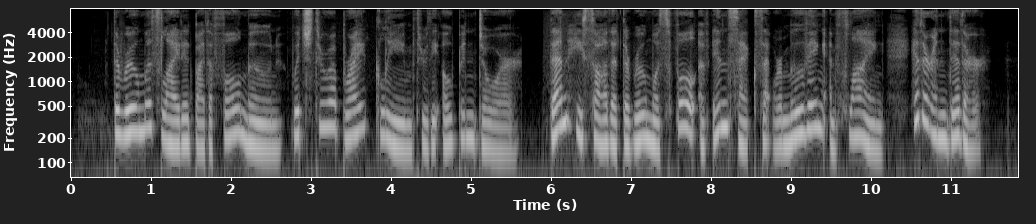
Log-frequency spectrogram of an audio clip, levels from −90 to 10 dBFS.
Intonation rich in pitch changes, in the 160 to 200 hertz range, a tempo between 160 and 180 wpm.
Yes: wide, 5.9 semitones; high, 190 Hz; average, 175 wpm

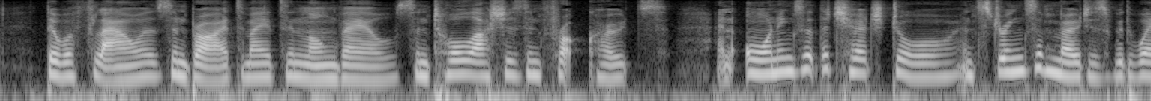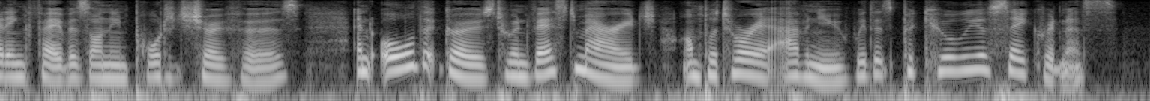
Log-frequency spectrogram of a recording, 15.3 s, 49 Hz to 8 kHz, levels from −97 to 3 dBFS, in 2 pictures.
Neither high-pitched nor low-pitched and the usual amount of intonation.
Yes: medium, 170 Hz; average, 4.0 semitones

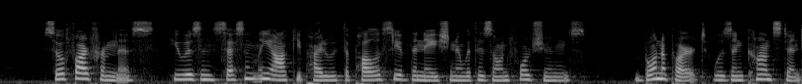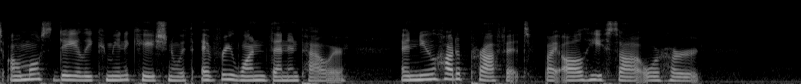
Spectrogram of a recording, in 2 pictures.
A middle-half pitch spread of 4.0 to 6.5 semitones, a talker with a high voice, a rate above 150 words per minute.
No: average, 2.7 semitones; high, 195 Hz; average, 160 wpm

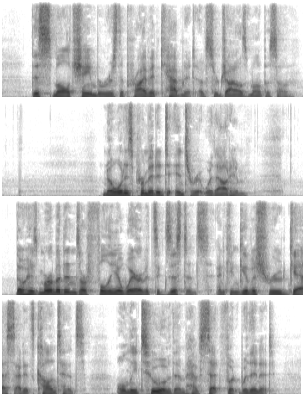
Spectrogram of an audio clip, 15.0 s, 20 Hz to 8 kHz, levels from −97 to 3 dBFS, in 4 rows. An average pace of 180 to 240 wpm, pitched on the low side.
Yes: average, 190 wpm; low, 115 Hz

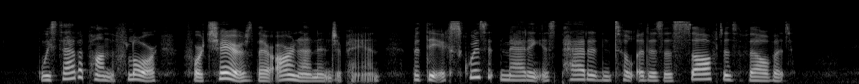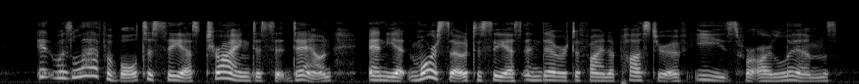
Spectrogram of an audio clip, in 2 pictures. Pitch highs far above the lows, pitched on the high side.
Yes: wide, 6.2 semitones; high, 195 Hz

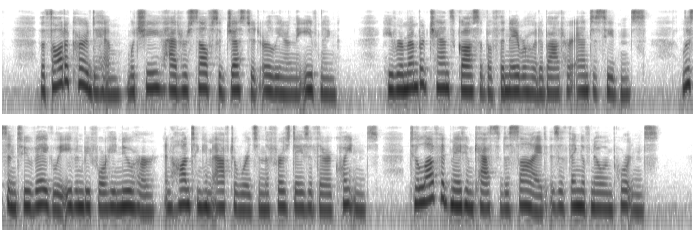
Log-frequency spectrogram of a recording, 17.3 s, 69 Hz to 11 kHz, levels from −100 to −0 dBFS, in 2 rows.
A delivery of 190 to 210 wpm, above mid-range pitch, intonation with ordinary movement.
No: average, 200 wpm; high, 195 Hz; narrow, 2.3 semitones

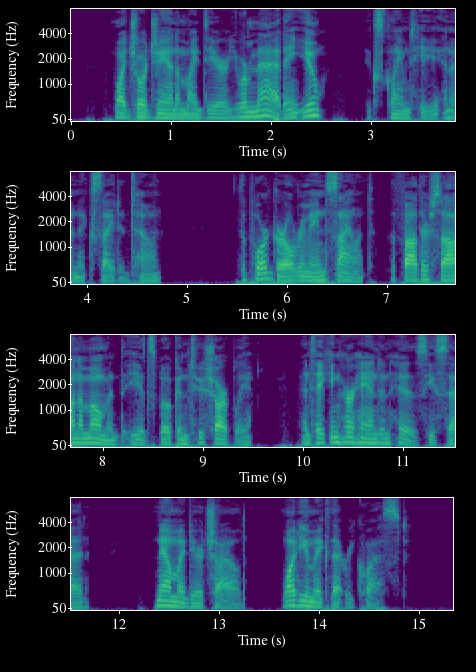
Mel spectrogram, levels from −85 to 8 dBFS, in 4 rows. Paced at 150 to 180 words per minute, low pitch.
No: average, 190 wpm; low, 105 Hz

